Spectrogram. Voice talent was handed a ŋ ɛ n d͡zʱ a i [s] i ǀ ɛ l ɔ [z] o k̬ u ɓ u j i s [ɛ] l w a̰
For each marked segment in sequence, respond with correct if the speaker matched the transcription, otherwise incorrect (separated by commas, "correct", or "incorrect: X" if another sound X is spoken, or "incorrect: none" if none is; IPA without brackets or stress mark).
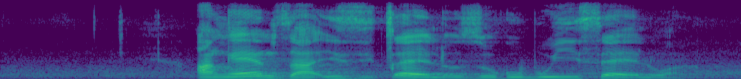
incorrect: z, correct, incorrect: ɛː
